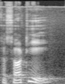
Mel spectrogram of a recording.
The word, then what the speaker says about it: کسوٹی: یہ لفظ کسوٹی درست ہے، اسی طرح اس کا تلفظ ہونا چاہیے کسوٹی کا، لیکن ہم نے اپنے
